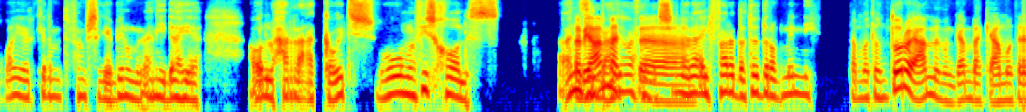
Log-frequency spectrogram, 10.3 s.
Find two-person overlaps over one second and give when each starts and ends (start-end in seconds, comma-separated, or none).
5.7-7.0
